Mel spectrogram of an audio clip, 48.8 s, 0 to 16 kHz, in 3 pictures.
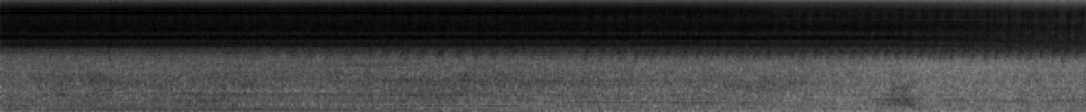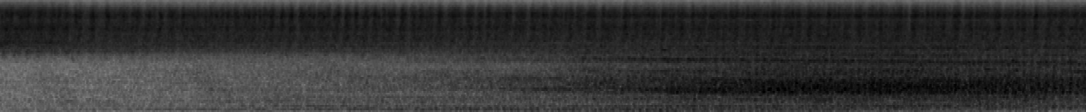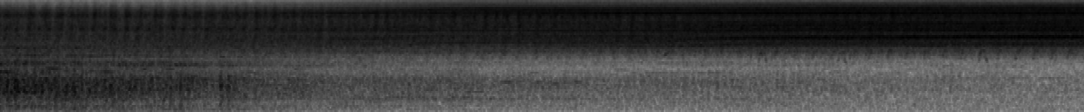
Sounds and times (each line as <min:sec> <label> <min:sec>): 0:00.0 Cicadas 0:48.8
0:00.0 train running through 0:48.8
0:16.0 Traffic sound 0:42.0
0:16.7 Garbage truck passes 0:40.3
